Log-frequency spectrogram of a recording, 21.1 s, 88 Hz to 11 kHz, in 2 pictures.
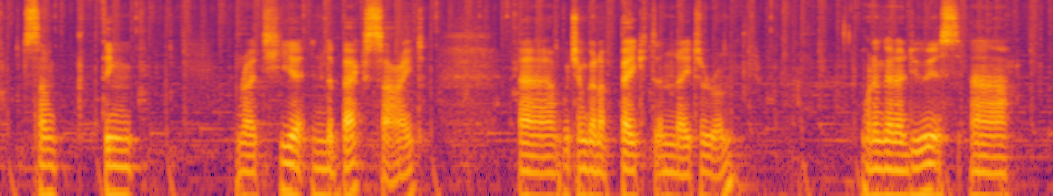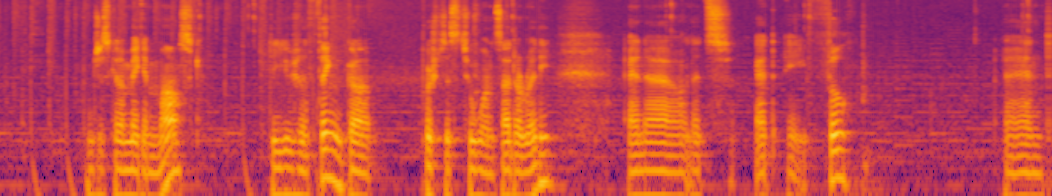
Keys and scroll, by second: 4.0 alt+7.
